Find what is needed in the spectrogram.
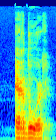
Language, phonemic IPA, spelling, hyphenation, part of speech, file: Dutch, /ɛrˈdoːr/, erdoor, er‧door, adverb, Nl-erdoor.ogg
- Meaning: pronominal adverb form of door + het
